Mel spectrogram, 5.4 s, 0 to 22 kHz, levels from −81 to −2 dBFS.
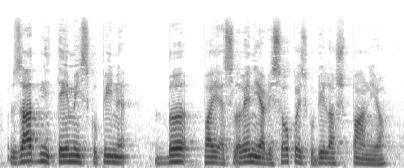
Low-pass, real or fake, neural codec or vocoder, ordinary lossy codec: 14.4 kHz; real; none; AAC, 48 kbps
